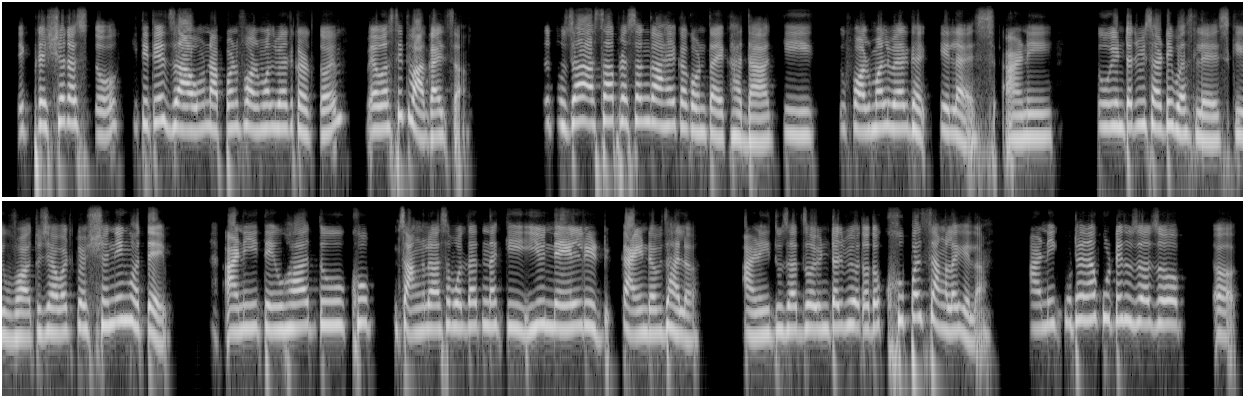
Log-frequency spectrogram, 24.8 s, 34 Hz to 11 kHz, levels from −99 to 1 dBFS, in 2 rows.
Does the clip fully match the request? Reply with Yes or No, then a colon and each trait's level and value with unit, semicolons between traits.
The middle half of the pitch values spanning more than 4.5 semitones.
No: average, 4.0 semitones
